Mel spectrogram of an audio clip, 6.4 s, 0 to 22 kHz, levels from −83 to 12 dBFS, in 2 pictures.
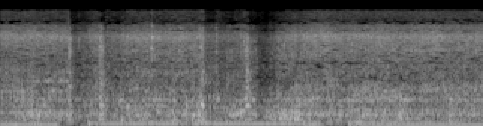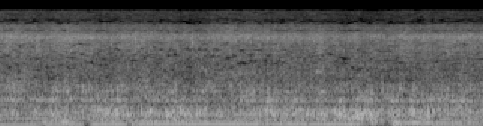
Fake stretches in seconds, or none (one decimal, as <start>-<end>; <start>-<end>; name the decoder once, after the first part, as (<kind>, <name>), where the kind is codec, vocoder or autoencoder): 0.6-1.4 (vocoder, BigVGAN v2); 4.6-6.4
